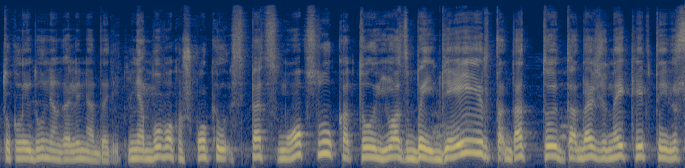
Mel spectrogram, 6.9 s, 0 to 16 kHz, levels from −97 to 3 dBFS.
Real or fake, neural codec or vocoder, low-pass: fake; codec, 44.1 kHz, 7.8 kbps, Pupu-Codec; 14.4 kHz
